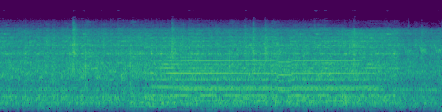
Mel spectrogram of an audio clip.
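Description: Local train pulling away from Gedong Panjang station, heard from on board as a steady, close rumble with faint rhythmic wheel clatter and a thin sustained whine running through the middle.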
